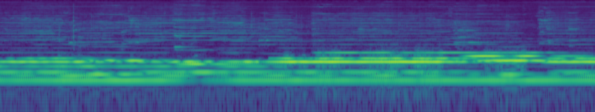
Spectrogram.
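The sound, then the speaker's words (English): Sustained ringing tones of a glass armonica, wet clean fingers pressed on spinning glasses turned by a foot-worked flywheel under the table; several pure pitches sound together as a loud, steady, organ-like chord with no voices. “the way I'm making the glasses move is there's a flywheel at the end that kind of looks like an old spinning wheel, and I'm working that with my foot under the table. So when I get my fingers wet”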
